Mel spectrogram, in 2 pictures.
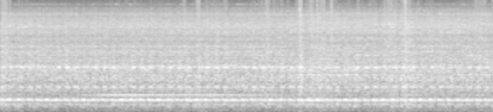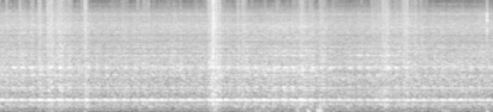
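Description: Metal lathe running and taking a turning cut along a steel drill-rod shaft: a steady mechanical tone with an even hiss of cutting, and one sharp click about ten seconds in.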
